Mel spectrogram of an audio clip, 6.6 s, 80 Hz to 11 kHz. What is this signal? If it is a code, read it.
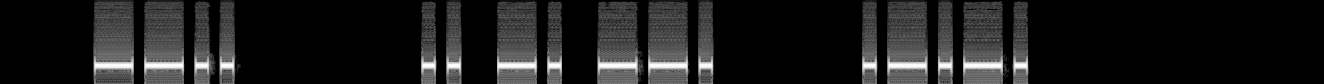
Morse code, heard as a keyed tone, about 19 wpm, 800 Hz. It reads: Z ING <AR>
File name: Special INGs / Special INGs-mp3s / Slow ing @18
